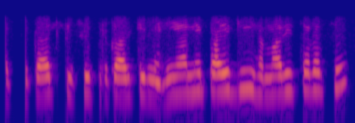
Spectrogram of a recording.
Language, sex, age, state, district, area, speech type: Hindi, female, 60+, Uttar Pradesh, Hardoi, rural, conversation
